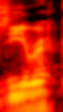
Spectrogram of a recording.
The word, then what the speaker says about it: Xeric: zerich H I've always known this character as zerich or chambers of zerich but apparently it's pronounced zerich so in the video I may say zerich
